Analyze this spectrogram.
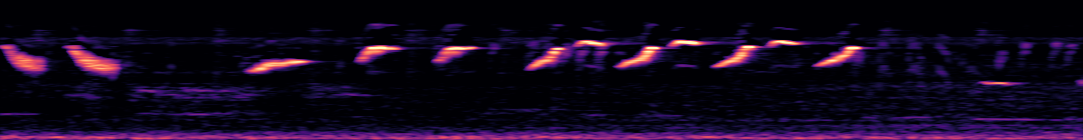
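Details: Energetic song of a Javan bush lark: two high falling notes, a pause, then an accelerating series of about nine clear slurred whistles, ending in a soft lower note.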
